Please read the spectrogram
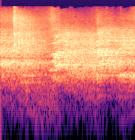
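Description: Cheerleading squad shouting a cheer in unison, drawing out each word in long loud phrases, with a sharp thud shortly after the start.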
